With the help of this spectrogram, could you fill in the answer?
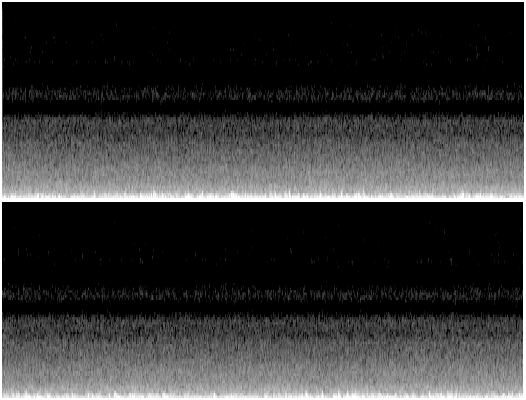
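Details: Lasko high-velocity fan fitted with a startup capacitor, running on medium speed: a steady airy rush with a low rumble but none of its usual loud motor hum on medium. The cause is unclear and the owner is puzzled.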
